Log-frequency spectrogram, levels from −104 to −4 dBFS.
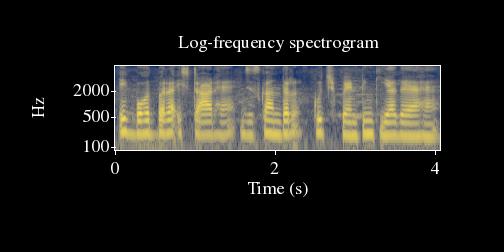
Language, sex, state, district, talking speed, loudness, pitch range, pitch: Hindi, female, West Bengal, Alipurduar, 175 wpm, -18 LUFS, 190-210 Hz, 200 Hz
